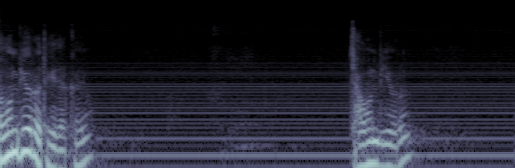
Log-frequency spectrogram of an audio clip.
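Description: A man speaks calmly into a microphone in short phrases.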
